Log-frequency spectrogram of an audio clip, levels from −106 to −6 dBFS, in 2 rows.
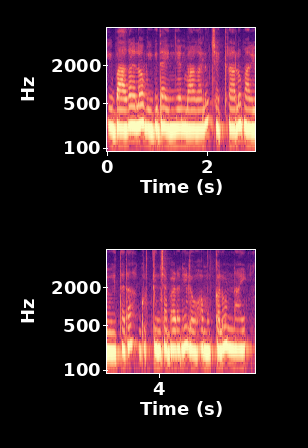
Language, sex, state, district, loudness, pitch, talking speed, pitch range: Telugu, female, Telangana, Mahabubabad, -11 LUFS, 210 Hz, 110 wpm, 205-220 Hz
